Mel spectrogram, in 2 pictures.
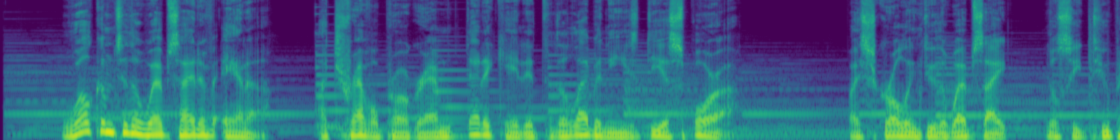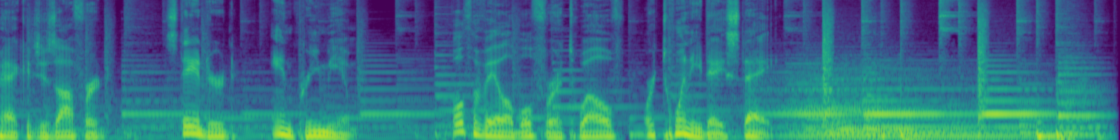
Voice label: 深情 旅游网站介绍

